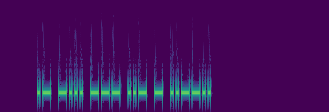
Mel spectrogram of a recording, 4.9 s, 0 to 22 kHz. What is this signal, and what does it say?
Morse code, heard as a keyed tone, about 30 wpm, 700 Hz. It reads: ABOUT?
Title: 4x Word-Spacing - Sentences from Top 100 Words - 30wpm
